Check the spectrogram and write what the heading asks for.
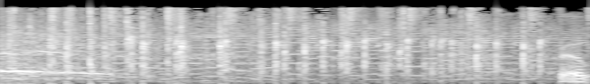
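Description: A roomful of people clapping in irregular, overlapping claps, with one voice's falling whoop of cheering fading out in the first second.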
